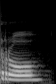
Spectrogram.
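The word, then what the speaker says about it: rho: tadi Kalau massa jenis disimbolkan dengan huruf P tapi enggak kayak P nah bacanya itu roh terus massa jenis merupakan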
